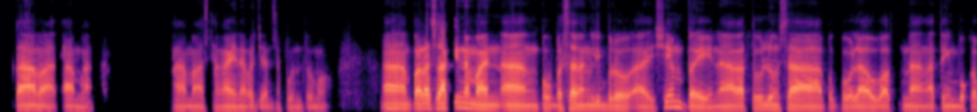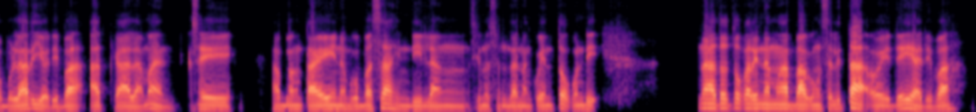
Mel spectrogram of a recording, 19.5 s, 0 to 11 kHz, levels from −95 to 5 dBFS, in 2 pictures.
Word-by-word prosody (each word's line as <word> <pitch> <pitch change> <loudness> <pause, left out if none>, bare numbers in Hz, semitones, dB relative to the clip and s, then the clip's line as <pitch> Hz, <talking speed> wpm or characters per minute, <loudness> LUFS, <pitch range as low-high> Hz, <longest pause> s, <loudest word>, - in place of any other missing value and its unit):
Tama 110 0 +1
tama. 95 -4 -5 0.8
Tama, 95 -1 -5
sang-ayon 95 -1 -3
ako 95 -1 -4
diyan 85 -3 -9
sa 90 - -18
punto 85 -1 -13
mo. 80 -2 -14 0.5
Ah, 130 -1 +3
para 130 +2 +4
sakin 140 +2 +3
naman 120 -3 +3
ang 110 -1 +3
pagbabasa 115 +1 0
ng 115 - -3
libro 110 -3 -2
ay 90 0 -3
siyempre 155 - -1
nakakatulong 100 +4 -1
sa 100 -4 +2
pagpalawak 95 -1 -2
ng 95 -3 -3
ating 100 -2 -7
bokabularyo, 100 +6 +1
di 90 0 -5
ba, 105 0 +2
at 105 - 0
kaalaman 95 -1 0
kasi 110 -3 0 0.4
habang 110 0 -4
tayo'y 105 +1 +4
nagbabasa 110 +5 0
hindi 105 -3 -4
lang 100 -1 -4
sinusundan 105 -1 -5
ng 100 - -12
kuwento 105 +1 -2
kundi 110 0 -5 1.0
natuto 135 0 +3
ka 135 - +4
rin 130 - +3
ng 125 - -1
mga 125 -2 +4
bagong 115 -2 +3
salita 115 +2 +5
o 105 - 0
ideya, 110 +2 +2
di 95 +1 -7
ba? 105 +3 +1
105 Hz, 155 wpm, -23 LUFS, 95-115 Hz, 1.0 s, salita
